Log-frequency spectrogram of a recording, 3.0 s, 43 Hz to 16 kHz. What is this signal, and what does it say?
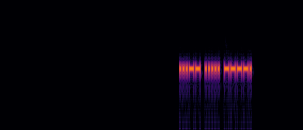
Morse code, heard as a keyed tone, about 66 wpm, 700 Hz. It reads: 359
